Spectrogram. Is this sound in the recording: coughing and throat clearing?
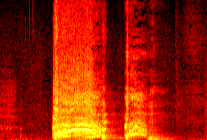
yes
